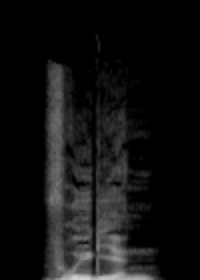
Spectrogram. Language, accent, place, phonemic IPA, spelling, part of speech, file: German, Germany, Berlin, /ˈfʁyːɡi̯ən/, Phrygien, proper noun, De-Phrygien.ogg
- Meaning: Phrygia (a geographic region and ancient kingdom in the west central part of Asia Minor, in what is now modern-day Turkey)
